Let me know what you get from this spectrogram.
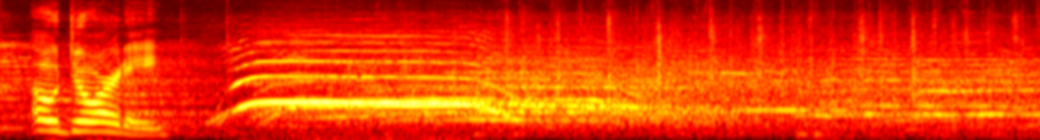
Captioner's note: audience clapping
